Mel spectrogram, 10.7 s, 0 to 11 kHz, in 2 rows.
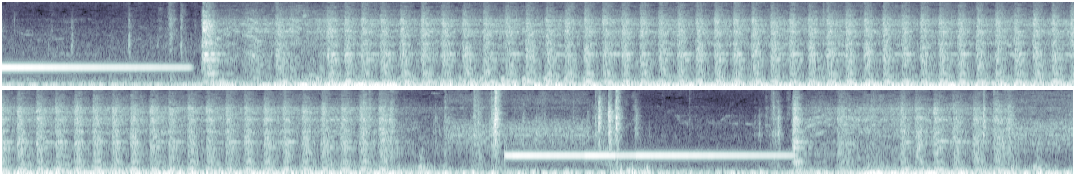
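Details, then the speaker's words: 2002 Buick LeSabre 3.8L, crank no-start, towed in with a completely dead battery, now jumped: steady even starter cranking for several seconds with no firing or catch; engine spins freely but never lights, sounds like no fuel; fuel pump suspected. "see if we get some power in this car yeah now we got a security light now everything wakes up [Music] that sounds like a no fuel"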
